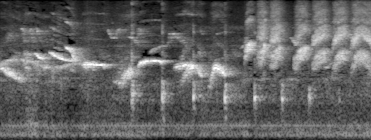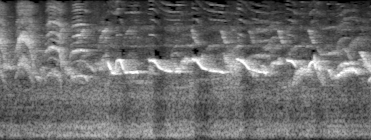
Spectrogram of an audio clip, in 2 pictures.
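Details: Old Chinese hwamei taken from the wild, caged, sings brisk phrases: sharp notes and whistles, a dense buzzy warbling stretch, then repeated smooth downslurred whistles.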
